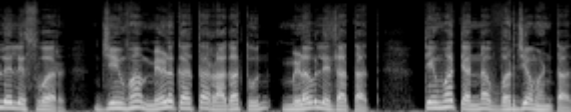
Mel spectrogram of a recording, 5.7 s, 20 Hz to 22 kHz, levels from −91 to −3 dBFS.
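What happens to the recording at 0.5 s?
Nothing goes wrong at 0.5 s; the speech plays through that moment intact, with no dropout, click, distortion or other fault.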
